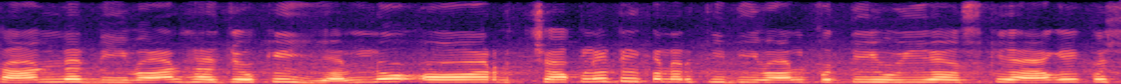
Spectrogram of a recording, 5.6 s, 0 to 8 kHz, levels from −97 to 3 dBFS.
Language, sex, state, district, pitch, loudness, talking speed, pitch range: Hindi, female, Bihar, Muzaffarpur, 235 Hz, -13 LUFS, 195 wpm, 225-245 Hz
